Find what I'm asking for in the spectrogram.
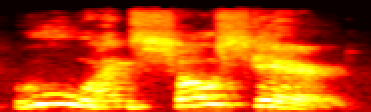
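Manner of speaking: high, loud, drawn-out sarcasm; mock fear. Captive taunts the players' attempt to provoke, mock scared. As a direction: taunt slowly with exaggerated fake fright. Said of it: "he's just like".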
